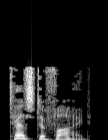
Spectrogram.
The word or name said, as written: testified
